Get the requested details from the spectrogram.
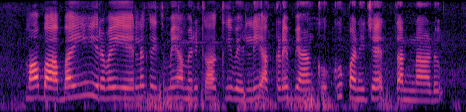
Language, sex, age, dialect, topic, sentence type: Telugu, female, 18-24, Utterandhra, banking, statement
